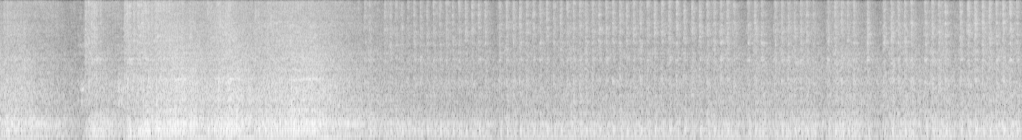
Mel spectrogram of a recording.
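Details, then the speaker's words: Performance VW air-cooled engine, reinstalled after a pushrod tube oil leak and distributor removal: fires up with a few loud revs, then a regular, fairly even idle of about four pulses a second; no oil leaking. "it's a runner again no oil under it this time that's good that's a good sign"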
